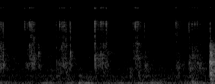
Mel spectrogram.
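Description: Computer mouse scroll wheel being turned, its notches giving a quick, uneven run of faint ticks, about three to four a second, as a long drop-down list is scrolled.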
